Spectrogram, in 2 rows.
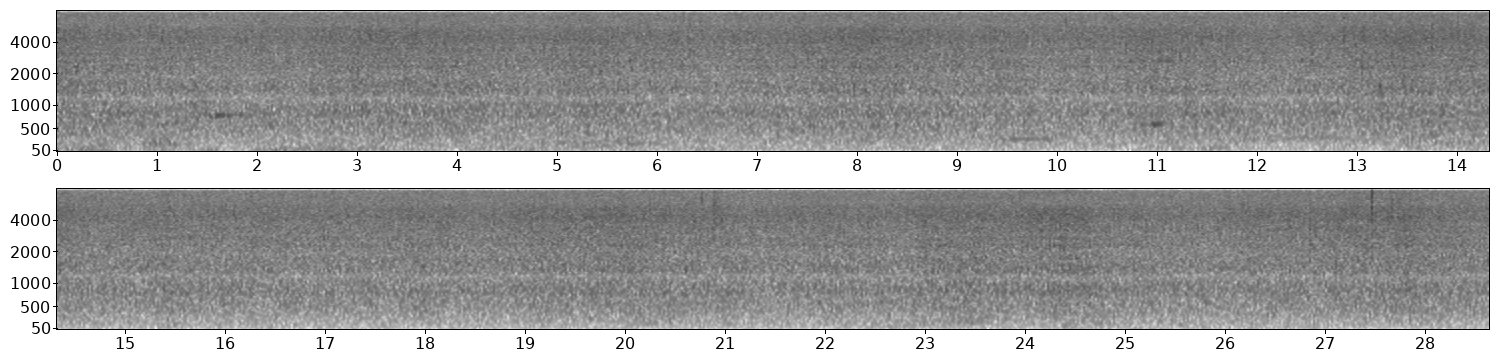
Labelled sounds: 1.5	1.8	humpback whale, 0.78 to 0.84 kHz

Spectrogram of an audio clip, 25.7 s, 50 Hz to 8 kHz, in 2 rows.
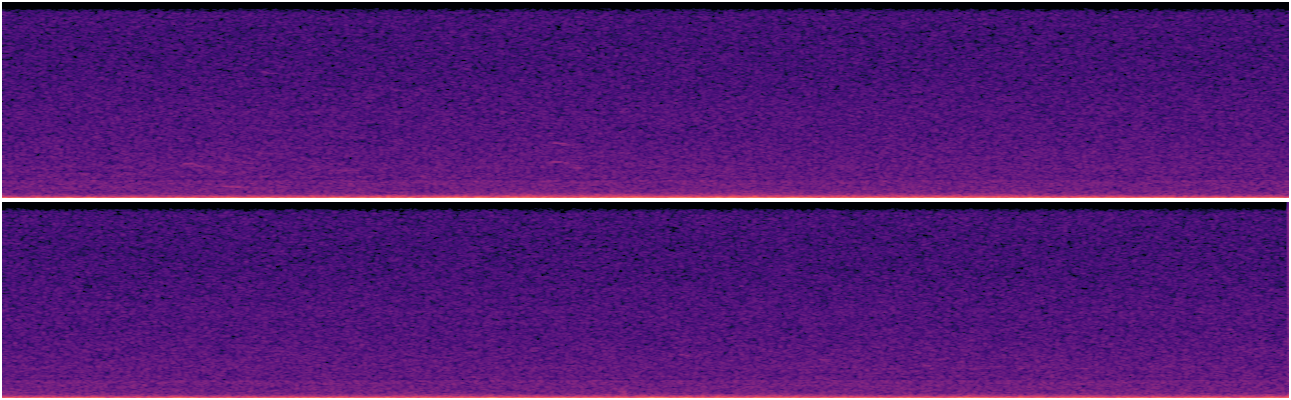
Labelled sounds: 1.8	2.0	killer whale, Bigg's (transient), 1.3 to 1.5 kHz

